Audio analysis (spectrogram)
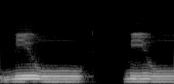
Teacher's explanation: Jadi harusnya masih ada gunahnya nun, namanya idgham naqis, idgham yang menyisakan sifat nun, mai itu masuk hidung. Juga miu itu sengau masuk hidung.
